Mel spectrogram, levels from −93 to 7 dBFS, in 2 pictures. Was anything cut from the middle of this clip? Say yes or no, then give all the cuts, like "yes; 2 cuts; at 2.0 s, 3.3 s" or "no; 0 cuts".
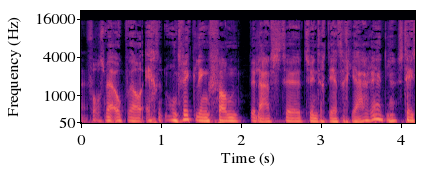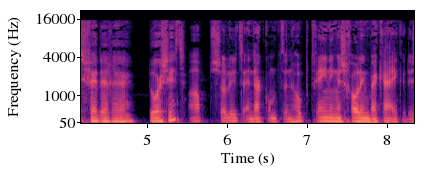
yes; 1 cut; at 3.8 s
